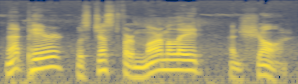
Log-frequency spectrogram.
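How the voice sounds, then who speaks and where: A voice actor with a fairly high voice and measured pace plays a chatty young villager in a conversational audio roleplay, fondly and reflectively recounting sea monster tales. His witness account is informal, animated and rambling, full of hesitations.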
